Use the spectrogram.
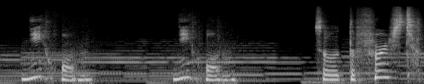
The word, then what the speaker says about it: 日本: When we say Japan in Japanese, we say Nihon. The middle letter goes up a little bit. Nihon. But for this one, when we count thin, long objects, we say Nihon.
